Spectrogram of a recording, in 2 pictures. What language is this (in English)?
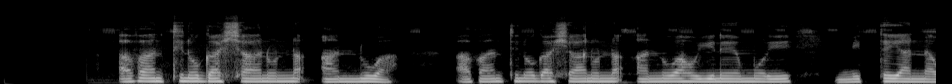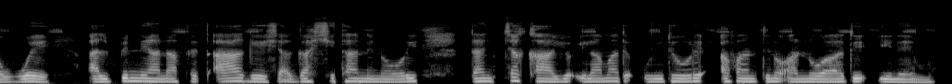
Sidamo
